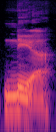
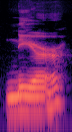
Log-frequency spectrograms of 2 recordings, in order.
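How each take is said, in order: First: "near" as NEE-uh; received pronunciation. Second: "near" with a rounded American R; rhotic near. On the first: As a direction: end "near" on a schwa, no R. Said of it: "follow the received pronunciation". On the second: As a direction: finish "near" on a full R. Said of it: "with that rounded R sound". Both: Shown as a demonstration.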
